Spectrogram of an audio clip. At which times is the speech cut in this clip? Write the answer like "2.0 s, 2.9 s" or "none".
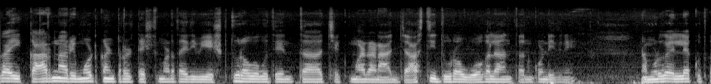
none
